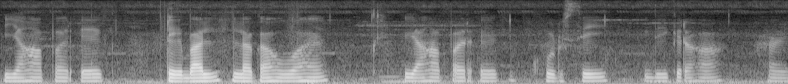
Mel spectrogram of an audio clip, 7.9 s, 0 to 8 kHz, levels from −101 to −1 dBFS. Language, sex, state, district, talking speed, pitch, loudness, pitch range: Hindi, male, Chhattisgarh, Raipur, 105 wpm, 120 Hz, -20 LUFS, 115-125 Hz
